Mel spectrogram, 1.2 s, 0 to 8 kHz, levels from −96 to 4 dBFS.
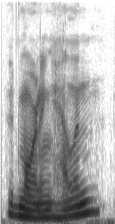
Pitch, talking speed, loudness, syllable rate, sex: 115 Hz, 155 wpm, -15 LUFS, 5.3 syllables/s, male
